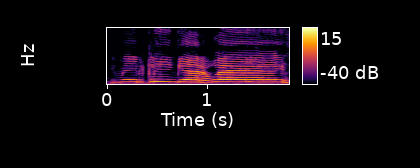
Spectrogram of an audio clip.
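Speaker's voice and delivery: high, loud goofy voice; punchline voice. Pretend. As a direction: sell the pun hard. Pun delivered in funny voice.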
